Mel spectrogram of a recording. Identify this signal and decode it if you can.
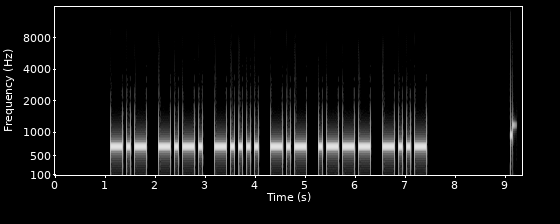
Morse code, heard as a keyed tone, about 15 wpm, 700 Hz. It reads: KC6KJX
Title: USA Call Signs 15wpm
